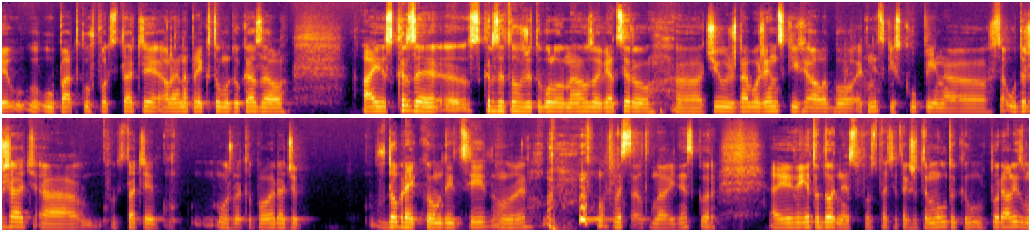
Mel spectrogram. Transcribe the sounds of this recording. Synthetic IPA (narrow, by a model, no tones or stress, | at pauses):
ɛuːpat̪kufpɔt̪st̪acɛa̰lɛanapɾɪɛkt̪ɔmud̪ɔkaːzal | ajskr̩zɛskr̩zɛt̪ɔɦɔʒɛt̪ubɔlɔnaɔzajʋɪat͡sɛɾɔt͡ʃiuʒnaːbɔʒɛnskiːɣalɛbɔɛ̰t̪nit͡skixskupiːnsaud̪r̩ʒacapɔt̪st̪acɛmʊɔʒmɛt̪upɔʋɛd̪aɟʒɛ | vd̪ɔbɾɛjkɔnd̪it͡siːɾɛmʊɔʒmɛsa̰ɔt̪ɔmbaʋiɟɲɛskʊɔɾjɛjɛt̪ud̪ɔd̪ɲɛsfpɔt̪st̪acɛt̪aɡʒɛt̪ɛnmult̪iklt̪uɾalizm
